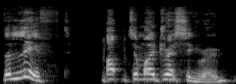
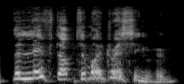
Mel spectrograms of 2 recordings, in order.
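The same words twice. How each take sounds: First: Rising disbelieving question; echoing the stage doorman in amazement; incredulous question. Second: Higher, awed statement, stress on lift; savouring the news in delight; amazed realisation. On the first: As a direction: ask it as if you misheard. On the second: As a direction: let it sink in with wonder. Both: Retold or imitated. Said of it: "The what?".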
